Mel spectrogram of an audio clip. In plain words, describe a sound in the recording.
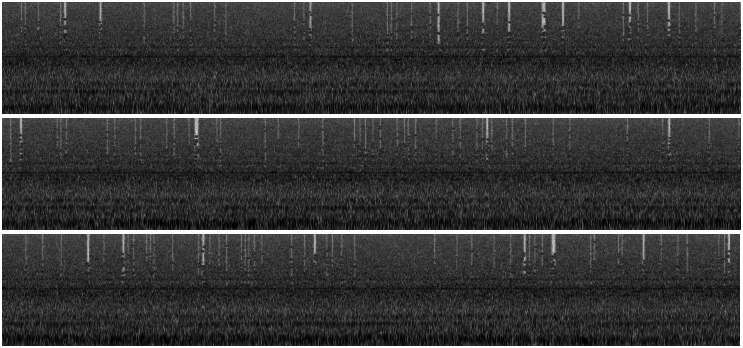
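A jet airliner's engines drone steadily, heard from inside the cockpit.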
